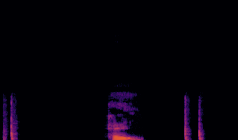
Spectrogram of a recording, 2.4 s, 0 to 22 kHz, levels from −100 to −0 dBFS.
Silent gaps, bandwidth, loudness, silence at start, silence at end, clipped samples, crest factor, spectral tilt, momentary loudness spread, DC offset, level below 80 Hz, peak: 0.19-1.03 s, 1.44-1.84 s, 1.92-1.98 s; 7.8 kHz; -48 LUFS; 0.1 s; 0.35 s; under 0.1%; 20 dB; -7 dB/octave; 17 LU; under 0.1%; under -90 dBFS; -30 dBFS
